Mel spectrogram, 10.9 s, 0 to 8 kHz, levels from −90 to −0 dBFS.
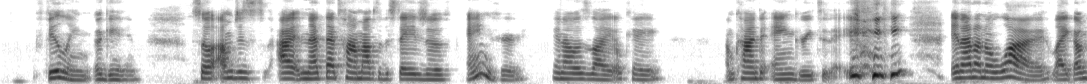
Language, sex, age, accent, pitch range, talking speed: English, female, 20-39, American, 175-220 Hz, 190 wpm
